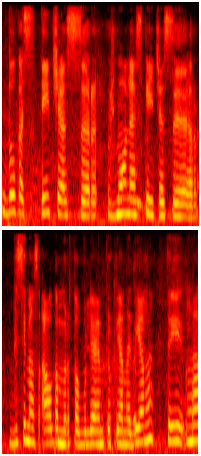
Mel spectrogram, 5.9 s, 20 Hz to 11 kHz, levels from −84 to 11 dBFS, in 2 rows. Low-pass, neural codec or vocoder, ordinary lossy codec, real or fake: 9.9 kHz; codec, 16 kHz in and 24 kHz out, 1.1 kbps, FireRedTTS-2 codec; MP3, 64 kbps; fake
